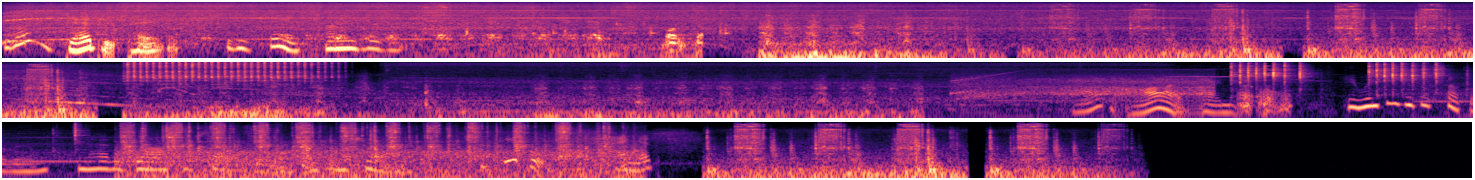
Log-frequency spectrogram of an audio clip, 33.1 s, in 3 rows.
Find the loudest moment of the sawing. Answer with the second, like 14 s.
5 s.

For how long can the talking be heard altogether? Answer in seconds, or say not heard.
11 s.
